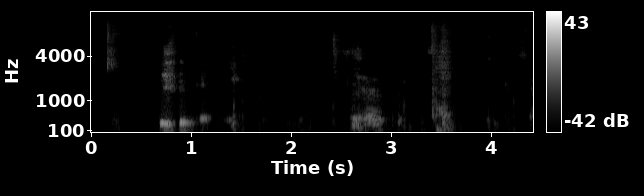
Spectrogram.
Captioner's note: laughter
